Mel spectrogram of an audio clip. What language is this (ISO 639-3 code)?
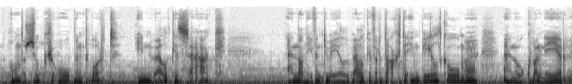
nld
